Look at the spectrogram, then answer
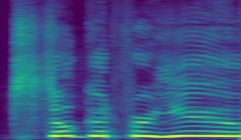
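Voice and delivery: high, slow, sugary mock well-wishing; mock sweet reply while secretly jealous; fake-nice comment. Fake-sweet comment to friends on vacation. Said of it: "You go".

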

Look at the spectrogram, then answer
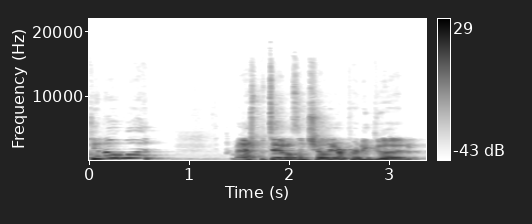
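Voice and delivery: high, bright-voiced mock prisoner making peace with his chili; content prisoner. To viewers, playing a prisoner pleased with his mashed potatoes, mock high voice. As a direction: squeak it out like a prisoner delighted with cheap food.

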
